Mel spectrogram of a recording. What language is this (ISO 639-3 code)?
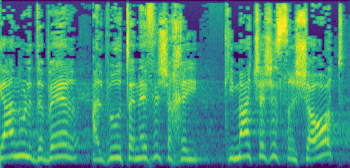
heb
